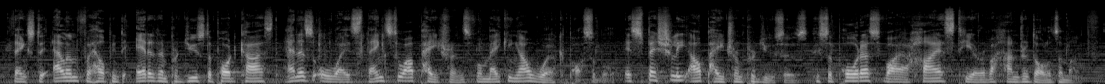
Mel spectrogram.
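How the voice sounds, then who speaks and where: Man, podcast host, wry and measured, mid-pitched, light music behind. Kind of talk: interview and scripted sign-off.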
